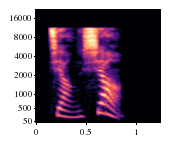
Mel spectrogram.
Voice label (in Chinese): "奖项", Chinese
